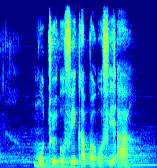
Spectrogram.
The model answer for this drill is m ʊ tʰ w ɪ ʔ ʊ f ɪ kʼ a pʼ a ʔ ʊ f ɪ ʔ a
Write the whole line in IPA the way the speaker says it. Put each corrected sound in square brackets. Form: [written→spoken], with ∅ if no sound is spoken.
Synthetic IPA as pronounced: m ʊ tʰ w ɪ ʔ ʊ f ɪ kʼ a pʼ a ʔ ʊ f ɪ ʔ a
